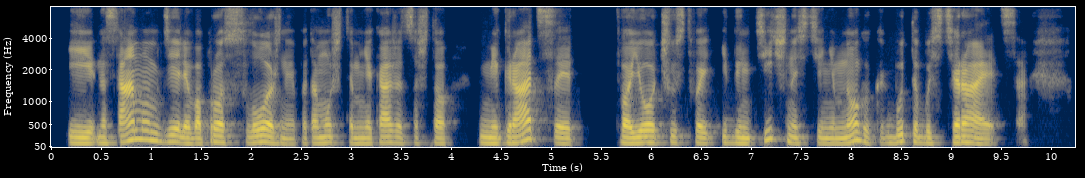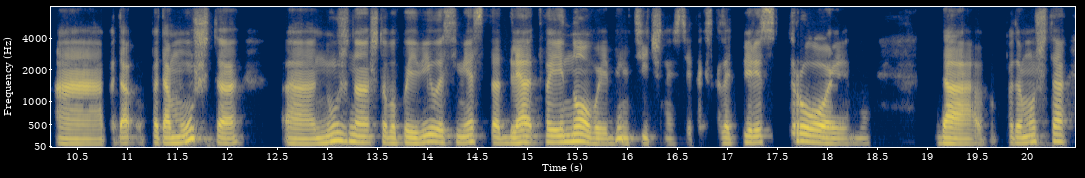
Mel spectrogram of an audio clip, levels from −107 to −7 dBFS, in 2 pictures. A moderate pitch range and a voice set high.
No: average, 3.0 semitones; low, 120 Hz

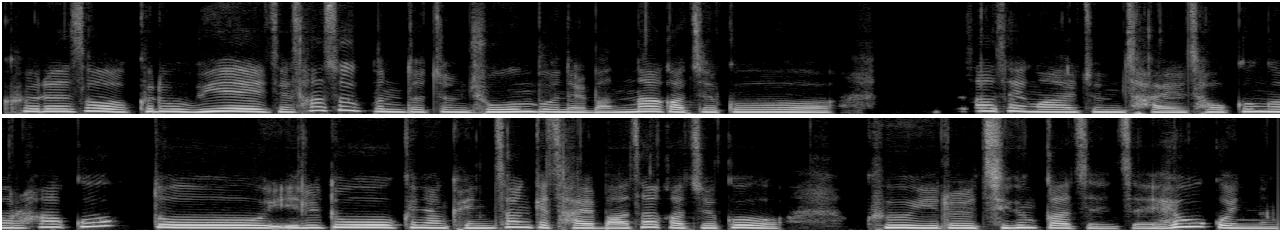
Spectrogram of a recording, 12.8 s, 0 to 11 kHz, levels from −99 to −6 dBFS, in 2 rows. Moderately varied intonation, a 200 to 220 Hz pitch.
No: average, 3.5 semitones; high, 235 Hz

